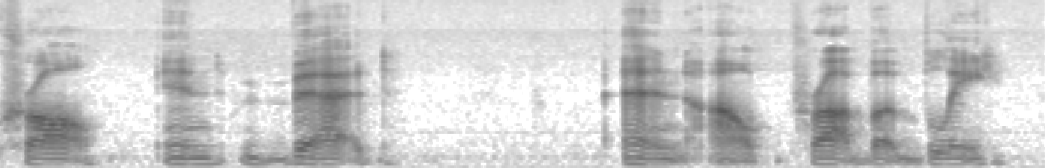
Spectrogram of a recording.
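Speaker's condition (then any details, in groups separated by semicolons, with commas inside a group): Essential tremor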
